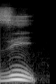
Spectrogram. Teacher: زا میں سیٹی آئے گی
